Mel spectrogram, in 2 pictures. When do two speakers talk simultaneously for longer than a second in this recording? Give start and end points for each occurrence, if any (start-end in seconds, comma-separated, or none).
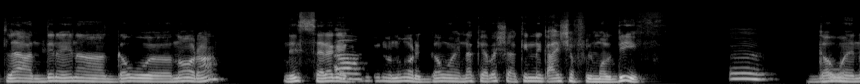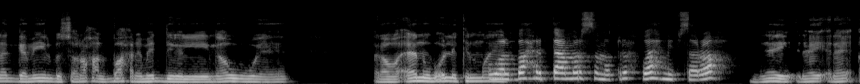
none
